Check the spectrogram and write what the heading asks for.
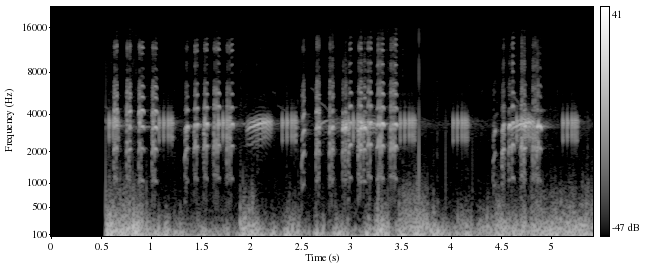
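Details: Masked lapwing parents on a dam shore call their chicks, which swim from the nesting island. The calls are loud, strident, high kek notes in quick staccato bursts with a few longer ringing notes, over a steady low wind or water rumble.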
